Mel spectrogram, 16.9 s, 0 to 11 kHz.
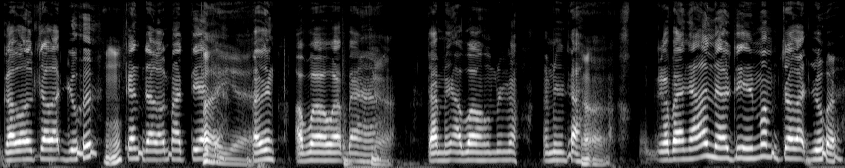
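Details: Adult man born in 1987 with severe cerebral palsy from birth, attributed to a birth injury during a breech delivery (described as malpractice); he could not walk until age 9 and speaks, but not clearly; dysarthria (cerebral palsy).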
